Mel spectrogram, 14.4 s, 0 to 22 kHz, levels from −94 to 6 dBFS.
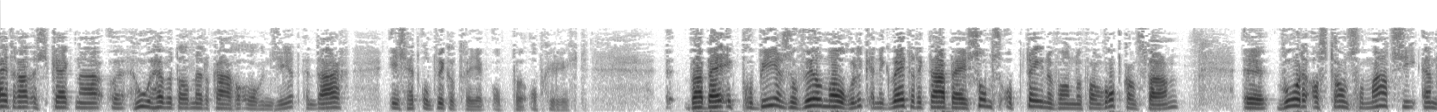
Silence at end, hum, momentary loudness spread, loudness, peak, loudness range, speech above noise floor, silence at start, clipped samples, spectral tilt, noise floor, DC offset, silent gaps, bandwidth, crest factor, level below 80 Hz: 0 s; none; 16 LU; -21 LUFS; 0 dBFS; 9 LU; 28 dB; 0 s; under 0.1%; -4 dB/octave; -50 dBFS; under 0.1%; none; 8 kHz; 22 dB; -58 dBFS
